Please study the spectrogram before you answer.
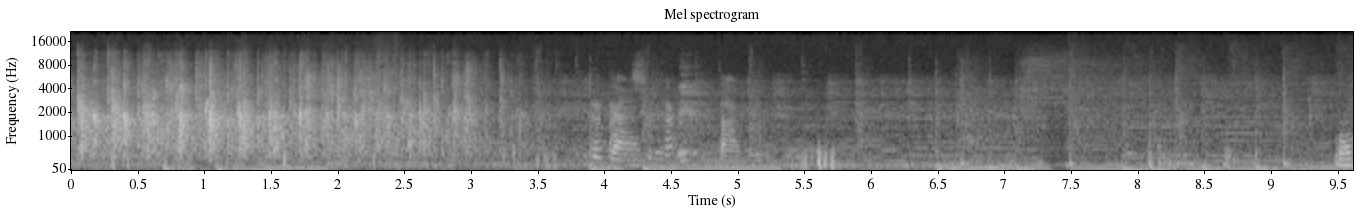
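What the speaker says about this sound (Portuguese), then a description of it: "vamos dar umas palmas para a Adriana?" Applause from an audience at a business networking talk in São Paulo, a burst of clapping at the start that fades quickly into voices and room chatter.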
